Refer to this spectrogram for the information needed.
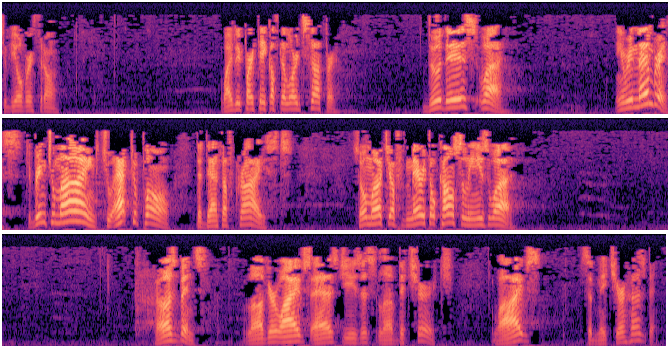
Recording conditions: large echoing room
